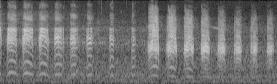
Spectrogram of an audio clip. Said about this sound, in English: This week, the sound of mallard ducks on a December day in Blacksburg, Virginia, is the call to explore the annual Christmas Bird Count, organized by the National Audubon Society.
